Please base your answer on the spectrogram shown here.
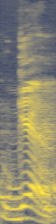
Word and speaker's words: জ্ঞান: চন্দ্রবিন্দর অথবা গয় জফালা দেখো এখানে জ্ঞান তাহলে গয় জফলা চন্দ্রবিন্দর আকার দন্তান্য জ্ঞান তারপরে জ্ঞাতি তাহলে দেখ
